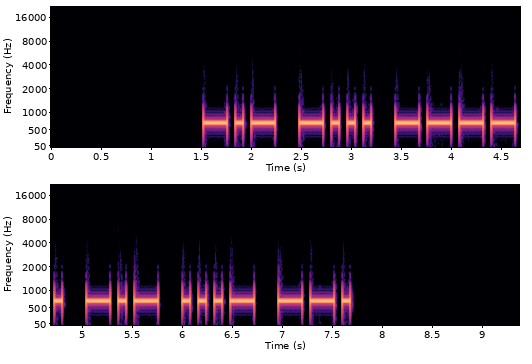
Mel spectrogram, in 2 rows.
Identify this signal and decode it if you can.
Morse code, heard as a keyed tone, about 15 wpm, 700 Hz. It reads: KB9KVG
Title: USA Call Signs - 6 Characters - Repeated 3x - 15wpm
